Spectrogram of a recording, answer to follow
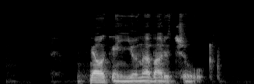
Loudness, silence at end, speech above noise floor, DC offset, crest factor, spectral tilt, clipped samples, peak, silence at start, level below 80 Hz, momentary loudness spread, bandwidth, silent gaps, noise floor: -23 LUFS; 0.4 s; 41 dB; under 0.1%; 18 dB; -7 dB/octave; under 0.1%; -8 dBFS; 0.8 s; -44 dBFS; 13 LU; 11.5 kHz; none; -63 dBFS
